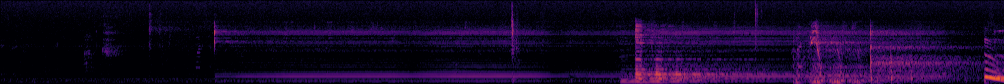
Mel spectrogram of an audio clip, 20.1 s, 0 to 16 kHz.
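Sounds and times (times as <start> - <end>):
electric guitar chord: 10.1 - 20.0.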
